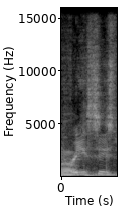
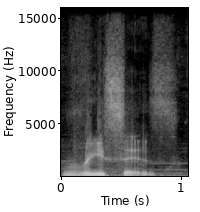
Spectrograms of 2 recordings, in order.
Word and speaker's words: Reese's: first day of orientation they're like it's Reese's Reese's if you're going to work here say it right damn and everyone walks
